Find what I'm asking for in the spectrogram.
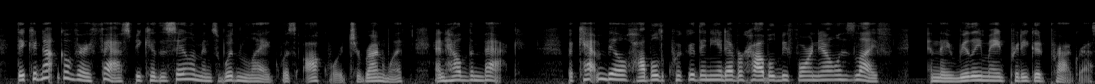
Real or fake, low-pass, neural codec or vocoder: real; 7.2 kHz; none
